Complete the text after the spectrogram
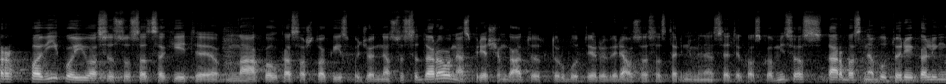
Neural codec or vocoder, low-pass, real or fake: none; 14.4 kHz; real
